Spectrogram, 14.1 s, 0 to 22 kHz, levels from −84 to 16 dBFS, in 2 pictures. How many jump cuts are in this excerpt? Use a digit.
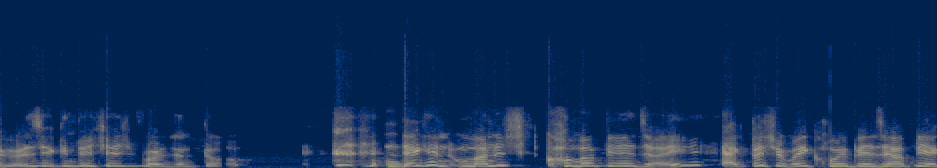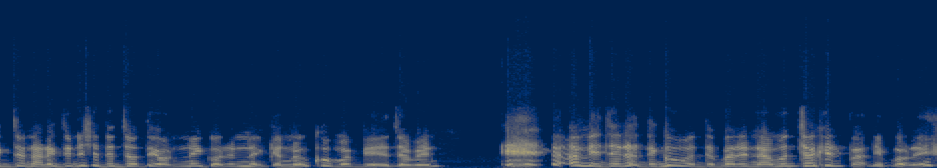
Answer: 1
